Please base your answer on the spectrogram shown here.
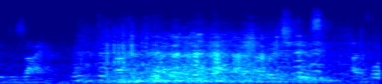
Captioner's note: laughs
